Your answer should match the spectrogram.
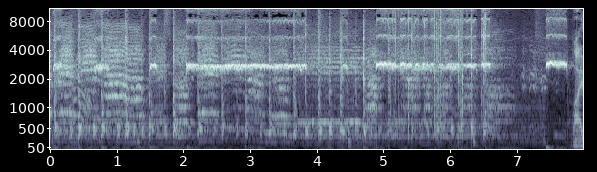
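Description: Voices and singing from a gathered crowd, with a high, steady whistle-like tone held twice, each time for about a second and a half.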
